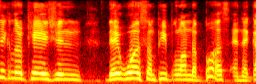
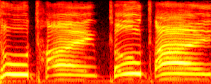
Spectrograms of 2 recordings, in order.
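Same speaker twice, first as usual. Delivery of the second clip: very bad, clumsy put-on voice, very high, very slow; 12 semitones higher than usual. Retelling the passenger trying English: very bad imitation of a bus passenger. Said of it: "a very bad imitation of this guy".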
